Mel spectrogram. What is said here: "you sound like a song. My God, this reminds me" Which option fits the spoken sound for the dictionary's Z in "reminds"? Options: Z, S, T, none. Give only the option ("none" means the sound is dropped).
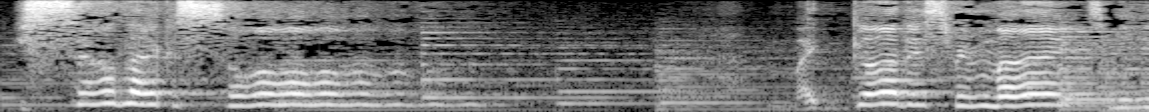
Z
